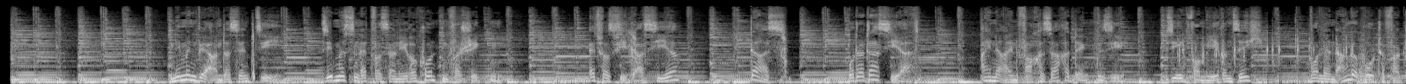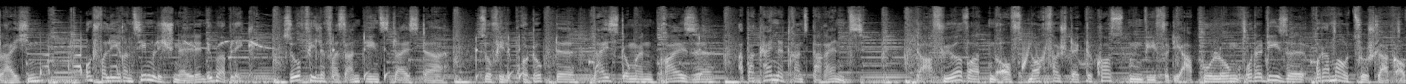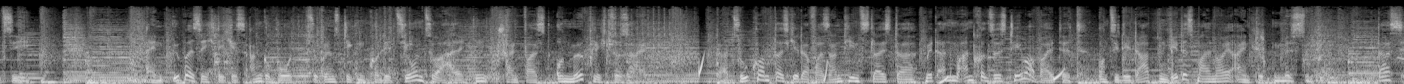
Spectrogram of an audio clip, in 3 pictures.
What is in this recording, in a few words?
german voice over male narrator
